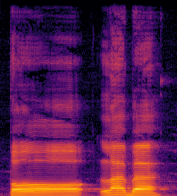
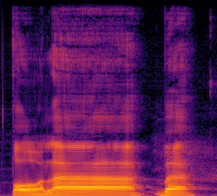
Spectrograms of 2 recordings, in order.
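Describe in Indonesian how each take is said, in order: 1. Vokal suku kata pertama panjang. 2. Vokal suku kata kedua panjang. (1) "maka to-nya menjadi panjang" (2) "maka la-nya yang panjang"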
